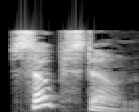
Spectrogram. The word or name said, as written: soapstone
